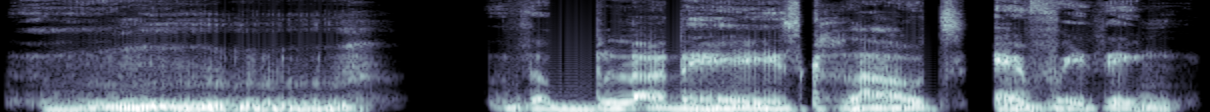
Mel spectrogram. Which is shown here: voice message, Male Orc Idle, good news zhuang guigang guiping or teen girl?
Male Orc Idle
